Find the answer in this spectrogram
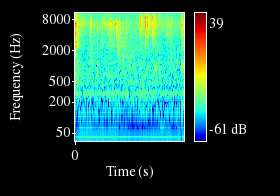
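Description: A few faint, short clicks at a computer around the middle, over a steady low electrical hum.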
